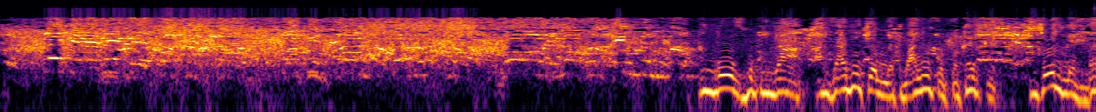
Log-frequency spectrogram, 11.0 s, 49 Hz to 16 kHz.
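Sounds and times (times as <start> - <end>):
procession crowd chanting and shouting political slogans: 0.0 - 7.0
speech: 7.2 - 10.9.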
